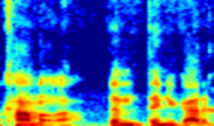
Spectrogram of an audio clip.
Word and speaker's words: Kamala: ways I call it Camila I know that song it's Kam M just just just rhyme it with Mom mamala Kamala then then you got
